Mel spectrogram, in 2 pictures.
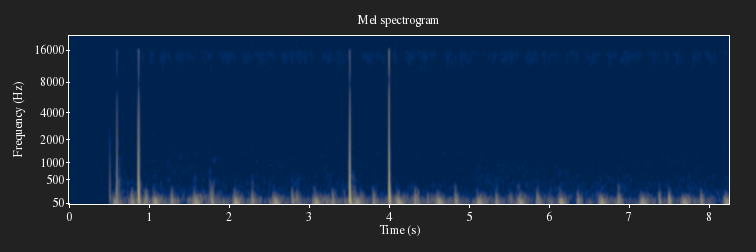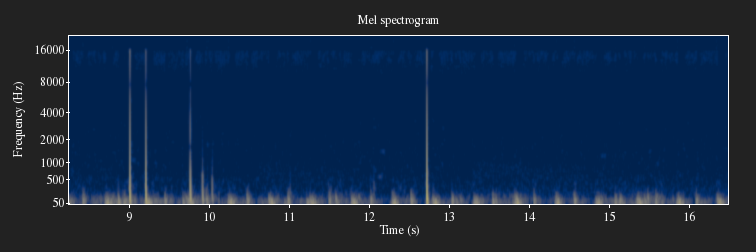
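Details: Own heartbeat, tagged as fast: steady, fairly quick low thumping with regular rhythm and a few sharp handling clicks; heartbeat.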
